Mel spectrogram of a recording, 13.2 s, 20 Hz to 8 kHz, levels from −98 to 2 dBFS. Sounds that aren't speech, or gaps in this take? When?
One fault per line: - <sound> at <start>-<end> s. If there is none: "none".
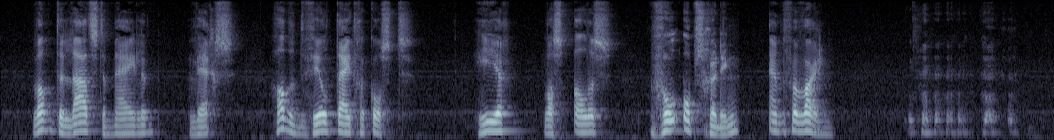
- laugh at 11.3-12.8 s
